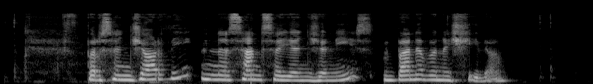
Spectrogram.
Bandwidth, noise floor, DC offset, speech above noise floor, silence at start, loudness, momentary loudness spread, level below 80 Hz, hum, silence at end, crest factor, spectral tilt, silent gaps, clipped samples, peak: 11.5 kHz; -61 dBFS; under 0.1%; 37 dB; 0.25 s; -24 LUFS; 15 LU; -64 dBFS; none; 0.85 s; 18 dB; -4 dB/octave; none; under 0.1%; -6 dBFS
